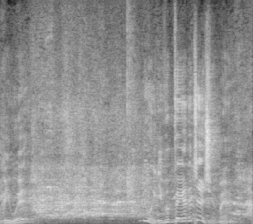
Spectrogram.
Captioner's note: audience laughing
